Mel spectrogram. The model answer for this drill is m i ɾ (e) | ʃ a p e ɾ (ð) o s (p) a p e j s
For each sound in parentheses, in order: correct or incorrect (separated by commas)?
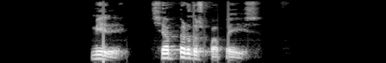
correct, correct, correct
